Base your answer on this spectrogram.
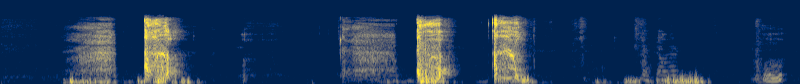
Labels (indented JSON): {
  "expert_labels": [
    {
      "quality": "ok",
      "cough_type": "wet",
      "dyspnea": false,
      "wheezing": false,
      "stridor": false,
      "choking": false,
      "congestion": false,
      "nothing": true,
      "diagnosis": "lower respiratory tract infection",
      "severity": "mild"
    }
  ]
}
